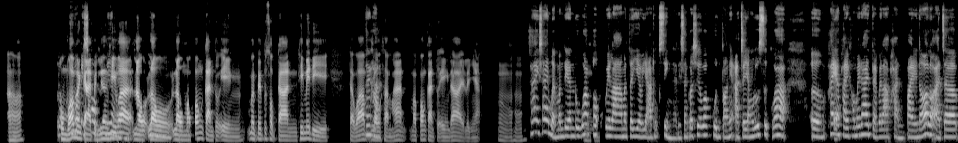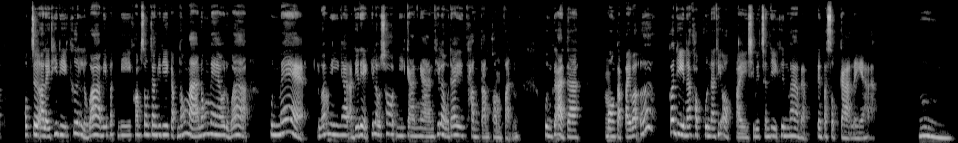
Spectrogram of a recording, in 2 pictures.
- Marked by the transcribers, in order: none
- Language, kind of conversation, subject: Thai, unstructured, คุณคิดว่าการให้อภัยส่งผลต่อชีวิตของเราอย่างไร?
